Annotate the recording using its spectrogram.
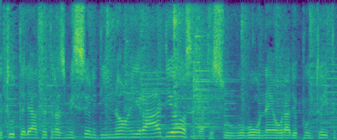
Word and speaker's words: Neu: Si scrive Neu, si pronuncia Noi.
